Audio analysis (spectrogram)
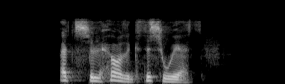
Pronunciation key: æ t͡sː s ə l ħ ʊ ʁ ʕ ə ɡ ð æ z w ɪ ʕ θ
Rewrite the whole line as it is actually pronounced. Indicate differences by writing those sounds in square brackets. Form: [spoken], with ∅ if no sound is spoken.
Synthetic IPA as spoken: æ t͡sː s ə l ħ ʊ ʁ [ð] ə ɡ [θ] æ [s] w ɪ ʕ θ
